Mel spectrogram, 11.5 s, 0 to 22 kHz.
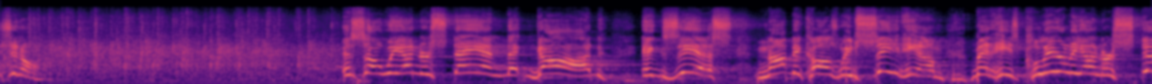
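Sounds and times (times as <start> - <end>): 
speech: 0.0 - 0.6, 3.4 - 11.5
audience clapping: 0.0 - 3.6.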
